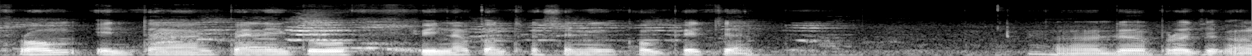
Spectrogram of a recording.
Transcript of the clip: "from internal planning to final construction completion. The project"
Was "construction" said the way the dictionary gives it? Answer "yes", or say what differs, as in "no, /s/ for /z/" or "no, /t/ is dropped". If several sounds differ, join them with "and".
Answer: no, /s/ is dropped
